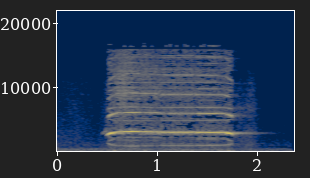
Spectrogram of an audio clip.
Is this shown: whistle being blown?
yes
